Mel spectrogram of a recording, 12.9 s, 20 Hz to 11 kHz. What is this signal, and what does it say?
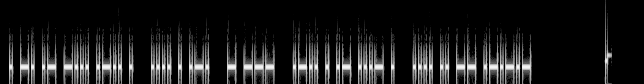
Morse code, heard as a keyed tone, about 22 wpm, 700 Hz. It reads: ENABLE HER TO LEAVE HIM.
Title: Sentences from Top 1500 Words 22wpm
